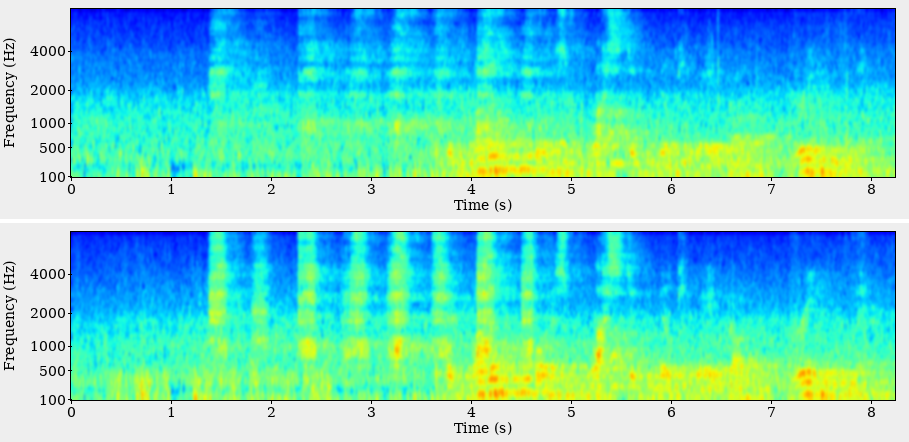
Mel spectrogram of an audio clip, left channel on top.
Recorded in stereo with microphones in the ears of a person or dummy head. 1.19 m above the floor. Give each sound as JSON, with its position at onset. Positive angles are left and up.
{"t": 1.4, "sound": "writing", "side_deg": -85, "distance_m": 2.5}
{"t": 3.6, "sound": "a man speaking", "side_deg": -15, "distance_m": 4.5}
